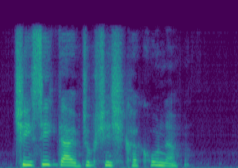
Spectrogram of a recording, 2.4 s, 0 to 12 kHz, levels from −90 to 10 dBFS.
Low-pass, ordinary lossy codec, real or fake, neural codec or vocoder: 9.9 kHz; AAC, 64 kbps; fake; autoencoder, 22.05 kHz, a latent of 192 numbers a frame, VITS, trained on many speakers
